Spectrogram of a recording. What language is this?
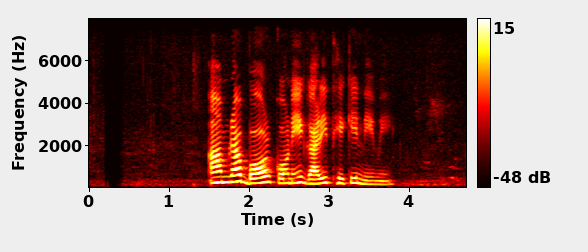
Bangla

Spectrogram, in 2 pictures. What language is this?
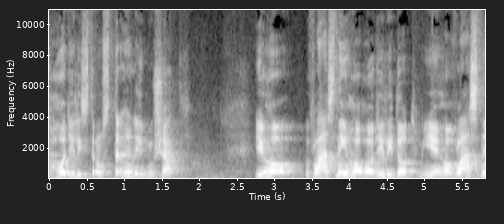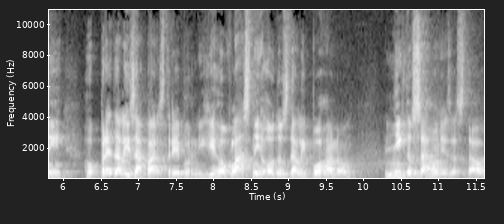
Slovak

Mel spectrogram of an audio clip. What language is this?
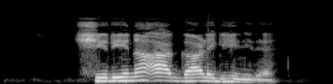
Phalura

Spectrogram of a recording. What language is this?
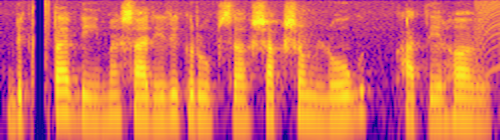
Bhojpuri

